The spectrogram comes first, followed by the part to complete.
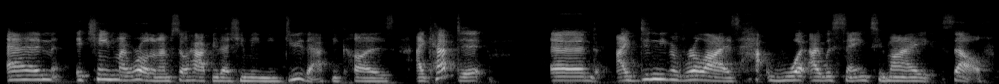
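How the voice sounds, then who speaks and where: Woman, podcast host, husky voice, lowish pitch, reflective and agreeing. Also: measured pace. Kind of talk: casual interview conversation.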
